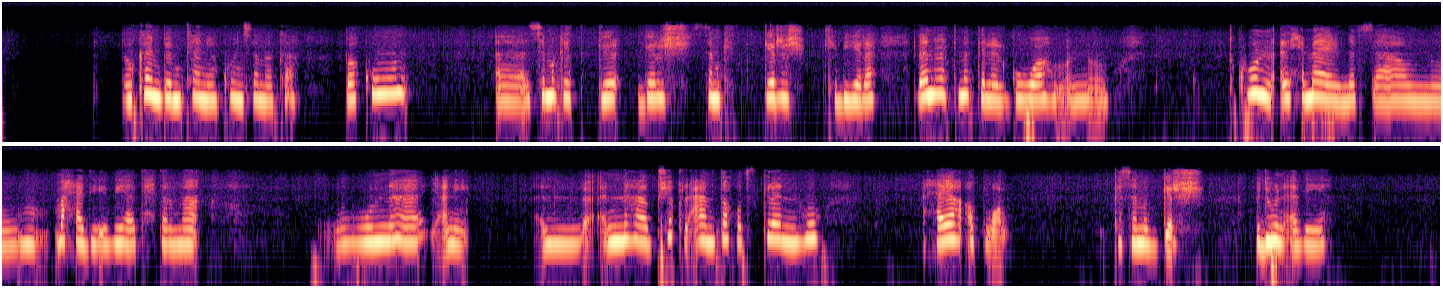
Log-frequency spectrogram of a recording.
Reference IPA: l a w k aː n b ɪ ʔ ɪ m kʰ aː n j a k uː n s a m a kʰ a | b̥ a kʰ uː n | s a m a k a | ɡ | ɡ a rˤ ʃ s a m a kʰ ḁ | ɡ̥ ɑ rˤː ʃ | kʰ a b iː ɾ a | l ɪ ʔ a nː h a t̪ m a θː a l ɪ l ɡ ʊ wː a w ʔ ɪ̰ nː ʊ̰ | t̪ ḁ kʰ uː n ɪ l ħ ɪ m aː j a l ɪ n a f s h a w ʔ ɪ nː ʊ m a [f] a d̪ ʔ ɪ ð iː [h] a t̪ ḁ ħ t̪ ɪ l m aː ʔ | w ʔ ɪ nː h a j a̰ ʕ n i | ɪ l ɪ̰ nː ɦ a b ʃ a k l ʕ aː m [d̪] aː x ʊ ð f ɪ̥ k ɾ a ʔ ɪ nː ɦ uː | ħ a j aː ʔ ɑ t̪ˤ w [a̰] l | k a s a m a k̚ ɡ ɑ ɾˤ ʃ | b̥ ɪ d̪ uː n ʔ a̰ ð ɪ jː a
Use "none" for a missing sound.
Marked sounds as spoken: ħ, h, t̪, ɑ̰

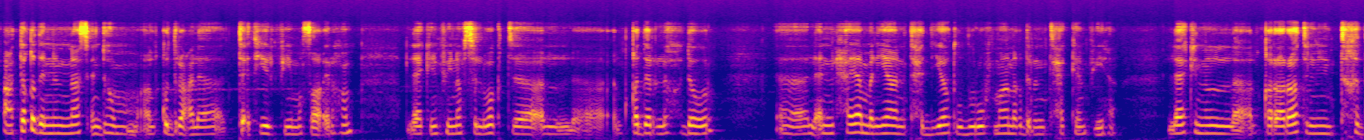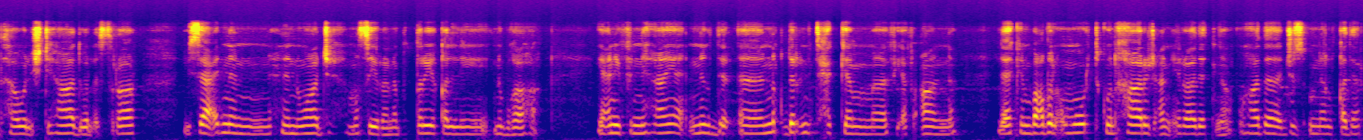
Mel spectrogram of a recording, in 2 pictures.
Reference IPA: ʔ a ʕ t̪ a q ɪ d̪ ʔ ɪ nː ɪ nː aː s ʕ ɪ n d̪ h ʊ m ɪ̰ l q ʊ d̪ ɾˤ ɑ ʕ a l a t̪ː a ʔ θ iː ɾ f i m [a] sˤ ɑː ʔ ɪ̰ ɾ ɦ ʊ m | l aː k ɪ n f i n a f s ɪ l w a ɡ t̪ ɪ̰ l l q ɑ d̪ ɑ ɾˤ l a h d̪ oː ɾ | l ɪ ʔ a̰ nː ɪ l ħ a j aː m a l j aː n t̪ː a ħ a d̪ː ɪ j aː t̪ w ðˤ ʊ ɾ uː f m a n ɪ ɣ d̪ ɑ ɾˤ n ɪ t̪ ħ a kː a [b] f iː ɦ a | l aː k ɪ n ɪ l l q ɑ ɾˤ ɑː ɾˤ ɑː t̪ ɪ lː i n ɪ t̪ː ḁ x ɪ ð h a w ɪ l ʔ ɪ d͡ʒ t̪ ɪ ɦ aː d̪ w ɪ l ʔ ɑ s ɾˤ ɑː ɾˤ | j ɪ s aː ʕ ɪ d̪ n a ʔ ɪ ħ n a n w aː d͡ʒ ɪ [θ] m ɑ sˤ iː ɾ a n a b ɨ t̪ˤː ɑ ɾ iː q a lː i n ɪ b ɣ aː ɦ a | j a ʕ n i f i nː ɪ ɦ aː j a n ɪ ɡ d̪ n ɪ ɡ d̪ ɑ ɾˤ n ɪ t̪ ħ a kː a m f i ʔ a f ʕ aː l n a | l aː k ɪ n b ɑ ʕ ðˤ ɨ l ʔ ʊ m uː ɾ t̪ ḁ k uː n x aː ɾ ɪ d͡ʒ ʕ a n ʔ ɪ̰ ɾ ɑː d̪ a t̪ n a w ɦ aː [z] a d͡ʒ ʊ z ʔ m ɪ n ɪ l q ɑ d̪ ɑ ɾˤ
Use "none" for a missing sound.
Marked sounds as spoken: ɑ, m, h, ð

